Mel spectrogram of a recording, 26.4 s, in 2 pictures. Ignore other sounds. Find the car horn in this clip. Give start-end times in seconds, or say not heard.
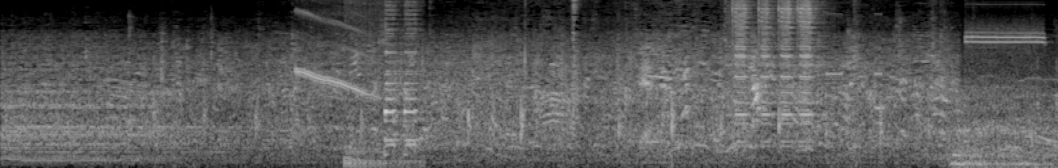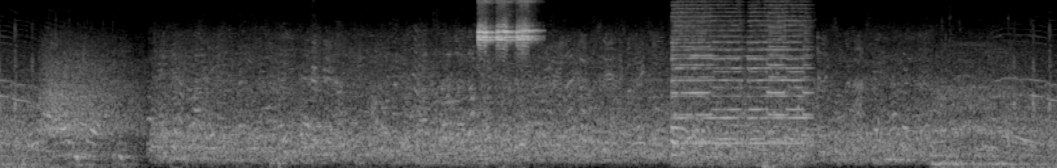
4.2-5.3, 9.0-11.1, 21.6-23.4.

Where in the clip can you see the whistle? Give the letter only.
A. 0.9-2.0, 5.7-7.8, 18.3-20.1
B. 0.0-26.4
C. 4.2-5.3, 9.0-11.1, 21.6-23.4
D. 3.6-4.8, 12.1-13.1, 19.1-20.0
D.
